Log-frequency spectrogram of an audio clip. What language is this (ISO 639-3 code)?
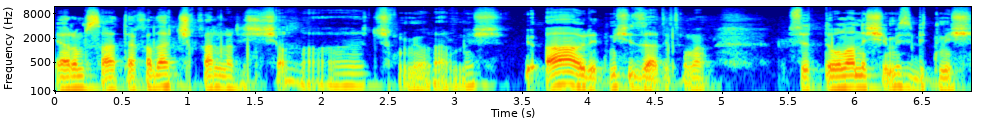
tur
